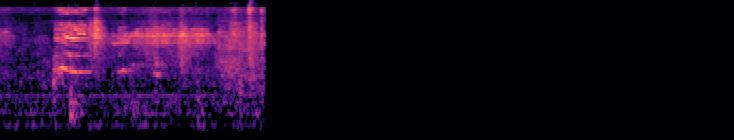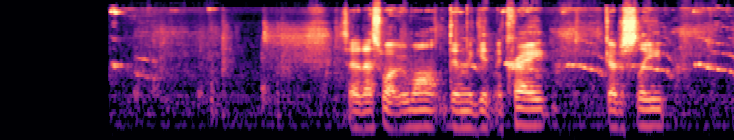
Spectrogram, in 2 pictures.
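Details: Brittany puppies, five weeks old and learning to crate train, whimper in a small room; a brief whine opens, a silent gap follows, then a run of rapid, strained yelping whimpers near the end.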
